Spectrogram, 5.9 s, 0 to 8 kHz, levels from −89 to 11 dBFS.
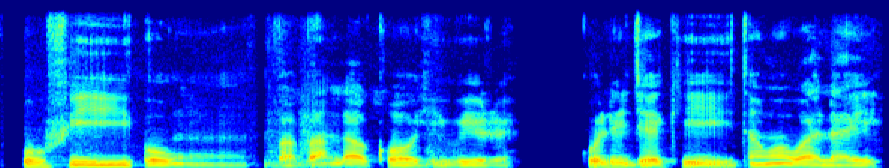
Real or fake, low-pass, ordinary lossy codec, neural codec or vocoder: real; 7.2 kHz; none; none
